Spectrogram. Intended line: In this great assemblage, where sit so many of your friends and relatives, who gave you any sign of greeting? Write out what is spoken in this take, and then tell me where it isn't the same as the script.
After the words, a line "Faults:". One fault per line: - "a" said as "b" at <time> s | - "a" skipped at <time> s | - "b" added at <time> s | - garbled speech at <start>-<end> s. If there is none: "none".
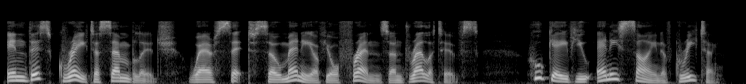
In this great assemblage, where sit so many of your friends and relatives, who gave you any sign of greeting?
Faults:
none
